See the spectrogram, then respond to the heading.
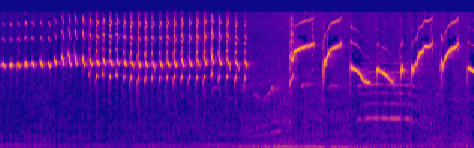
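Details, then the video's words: White-rumped shama from Medan singing loudly: a fast even trill of high notes that rises slightly, followed by varied clear whistled phrases with sharp upward and downward sweeps. "MURAI BATU MEDAN GACOR"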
